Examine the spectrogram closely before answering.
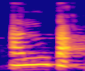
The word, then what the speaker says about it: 앉다: anta, duduk. Bacanya anta ya, bukan 앉다. anta.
